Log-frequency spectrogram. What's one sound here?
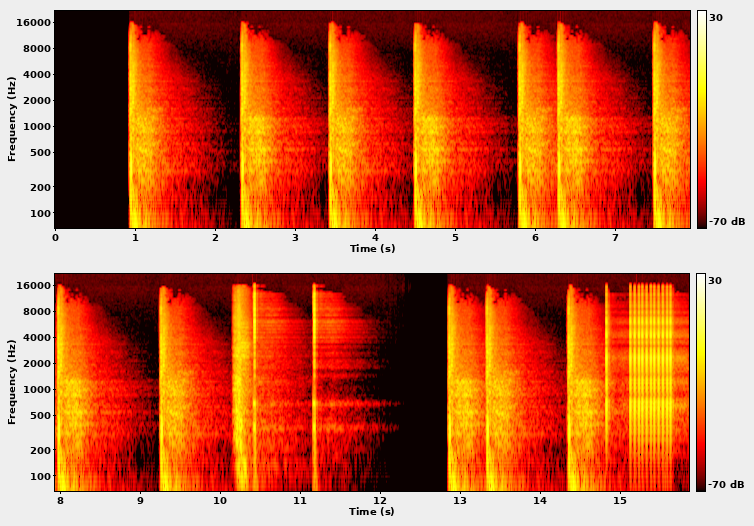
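A video game menu plays short whooshing selection sounds as choices change.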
